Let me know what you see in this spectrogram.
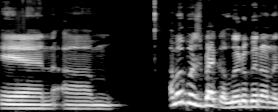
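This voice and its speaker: In a very clean recording with a silent background, a man with an American accent speaks in a plain, everyday voice at a moderate pace, with ordinary pitch variation. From Chicago. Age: 40s. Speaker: podcast host. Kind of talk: casual chat.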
